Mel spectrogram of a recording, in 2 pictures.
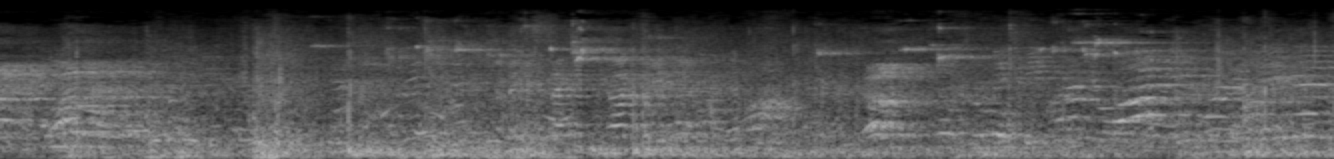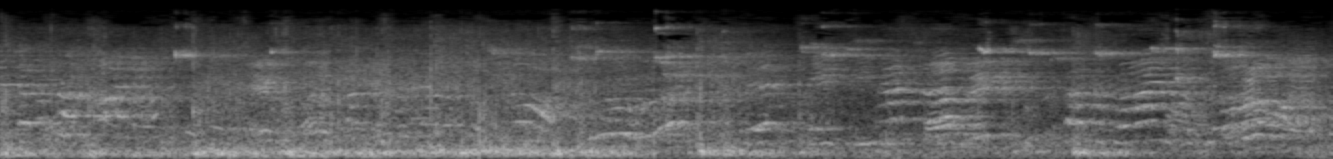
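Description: Sneakers squeak sharply on a hard floor, echoing in a large hall.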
